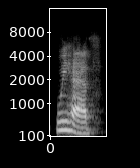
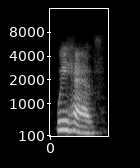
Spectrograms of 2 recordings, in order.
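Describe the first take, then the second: Both takes have the same delivery.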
